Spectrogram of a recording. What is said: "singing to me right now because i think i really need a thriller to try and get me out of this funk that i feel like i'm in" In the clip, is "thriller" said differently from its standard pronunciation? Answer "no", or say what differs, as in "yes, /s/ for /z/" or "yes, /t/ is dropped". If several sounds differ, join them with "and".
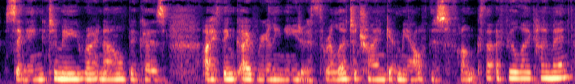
no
